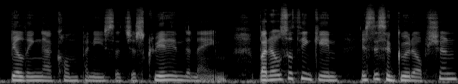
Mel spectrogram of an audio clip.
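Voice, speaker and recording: At a medium pitch, a woman is heard in a very clean recording with a silent background. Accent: Spanish. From Spain. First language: Spanish. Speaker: education expert. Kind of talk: casual interview.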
